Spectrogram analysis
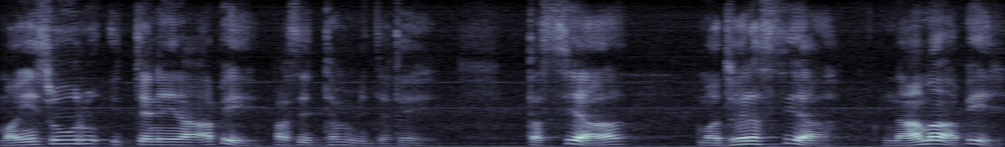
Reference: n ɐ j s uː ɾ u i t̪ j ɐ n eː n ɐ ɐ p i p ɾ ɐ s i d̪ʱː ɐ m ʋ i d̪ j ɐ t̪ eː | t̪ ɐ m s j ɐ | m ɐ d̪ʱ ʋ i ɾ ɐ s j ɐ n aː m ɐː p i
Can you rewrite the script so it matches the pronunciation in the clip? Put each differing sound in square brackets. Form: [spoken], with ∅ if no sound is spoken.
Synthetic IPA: [m] ɐ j s uː ɾ u i t̪ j ɐ n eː n ɐ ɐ p i p ɾ ɐ s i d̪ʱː ɐ m ʋ i d̪ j ɐ t̪ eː | t̪ ɐ [∅] s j ɐ | m ɐ d̪ʱ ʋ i ɾ ɐ s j ɐ n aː m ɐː p i

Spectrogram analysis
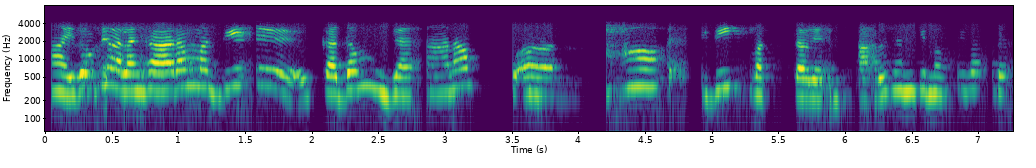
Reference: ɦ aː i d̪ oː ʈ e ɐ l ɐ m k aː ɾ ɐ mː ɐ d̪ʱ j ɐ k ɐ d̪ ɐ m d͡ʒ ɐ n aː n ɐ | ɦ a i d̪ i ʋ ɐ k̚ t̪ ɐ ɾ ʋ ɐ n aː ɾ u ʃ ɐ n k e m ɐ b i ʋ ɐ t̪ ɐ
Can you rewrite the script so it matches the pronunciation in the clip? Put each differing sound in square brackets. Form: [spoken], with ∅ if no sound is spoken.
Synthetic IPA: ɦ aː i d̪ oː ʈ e ɐ l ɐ [ŋ] k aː ɾ ɐ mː ɐ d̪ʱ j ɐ k ɐ d̪ ɐ m d͡ʒ ɐ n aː n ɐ | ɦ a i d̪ i ʋ ɐ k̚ t̪ ɐ [∅] ʋ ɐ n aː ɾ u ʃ ɐ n k [i] m ɐ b i ʋ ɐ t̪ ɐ

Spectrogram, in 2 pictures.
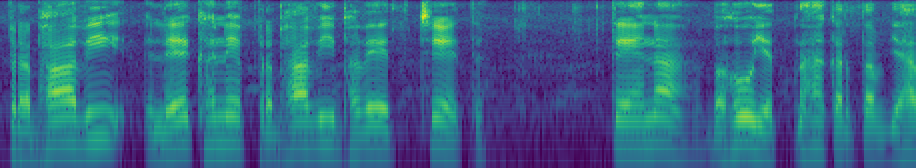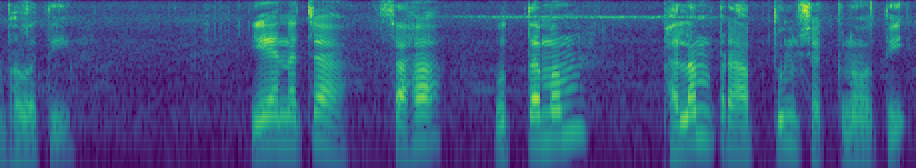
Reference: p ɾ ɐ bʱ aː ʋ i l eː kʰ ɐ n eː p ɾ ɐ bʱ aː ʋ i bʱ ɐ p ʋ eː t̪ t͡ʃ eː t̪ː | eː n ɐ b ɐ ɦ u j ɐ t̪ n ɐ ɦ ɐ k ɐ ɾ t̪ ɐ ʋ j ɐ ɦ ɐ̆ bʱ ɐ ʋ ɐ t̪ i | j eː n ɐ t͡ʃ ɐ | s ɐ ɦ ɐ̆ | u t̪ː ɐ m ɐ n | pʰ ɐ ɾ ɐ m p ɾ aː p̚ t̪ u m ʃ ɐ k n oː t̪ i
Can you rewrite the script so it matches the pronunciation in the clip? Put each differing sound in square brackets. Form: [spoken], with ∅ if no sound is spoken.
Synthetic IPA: p ɾ ɐ bʱ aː ʋ i l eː kʰ ɐ n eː p ɾ ɐ bʱ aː ʋ i bʱ ɐ [∅] ʋ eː t̪ t͡ʃ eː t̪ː | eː n ɐ b ɐ ɦ u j ɐ t̪ n ɐ ɦ ɐ k ɐ ɾ t̪ ɐ ʋ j ɐ ɦ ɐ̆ bʱ ɐ ʋ ɐ t̪ i | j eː n ɐ t͡ʃ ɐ | s ɐ ɦ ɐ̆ | u t̪ː ɐ m ɐ [m] | pʰ ɐ [l] ɐ m p ɾ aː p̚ t̪ u m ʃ ɐ k n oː t̪ i

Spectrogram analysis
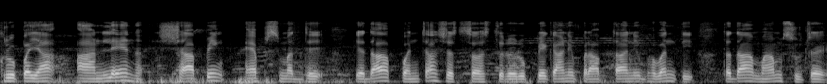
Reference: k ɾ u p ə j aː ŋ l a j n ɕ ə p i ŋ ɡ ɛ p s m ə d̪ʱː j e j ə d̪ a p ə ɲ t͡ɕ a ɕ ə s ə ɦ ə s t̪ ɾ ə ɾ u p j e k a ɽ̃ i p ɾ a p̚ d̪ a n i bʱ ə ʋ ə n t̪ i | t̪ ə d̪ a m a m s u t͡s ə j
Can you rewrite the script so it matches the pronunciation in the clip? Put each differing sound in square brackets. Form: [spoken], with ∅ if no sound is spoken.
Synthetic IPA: k ɾ u p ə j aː [n] l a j n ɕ [a] p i ŋ ɡ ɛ p s m ə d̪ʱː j e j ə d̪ a p ə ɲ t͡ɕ a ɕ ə s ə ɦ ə s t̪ ɾ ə ɾ u p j e k a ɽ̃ i p ɾ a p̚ [t̪] a n i bʱ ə ʋ ə n t̪ i | t̪ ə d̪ a m a m s u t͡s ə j

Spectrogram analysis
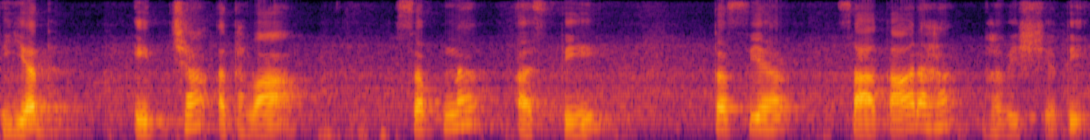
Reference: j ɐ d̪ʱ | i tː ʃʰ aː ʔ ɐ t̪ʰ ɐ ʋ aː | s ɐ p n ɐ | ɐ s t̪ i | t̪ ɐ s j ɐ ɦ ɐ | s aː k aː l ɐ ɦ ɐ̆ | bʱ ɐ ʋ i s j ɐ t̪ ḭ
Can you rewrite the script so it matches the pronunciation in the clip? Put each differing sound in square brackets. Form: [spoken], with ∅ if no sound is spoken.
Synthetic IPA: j ɐ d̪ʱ | i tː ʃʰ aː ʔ ɐ t̪ʰ ɐ ʋ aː | s ɐ p n ɐ | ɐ s t̪ i | t̪ ɐ s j ɐ ɦ ɐ | s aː k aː [ɾ] ɐ ɦ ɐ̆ | bʱ ɐ ʋ i [ʃ] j ɐ t̪ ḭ

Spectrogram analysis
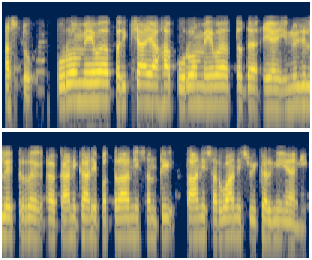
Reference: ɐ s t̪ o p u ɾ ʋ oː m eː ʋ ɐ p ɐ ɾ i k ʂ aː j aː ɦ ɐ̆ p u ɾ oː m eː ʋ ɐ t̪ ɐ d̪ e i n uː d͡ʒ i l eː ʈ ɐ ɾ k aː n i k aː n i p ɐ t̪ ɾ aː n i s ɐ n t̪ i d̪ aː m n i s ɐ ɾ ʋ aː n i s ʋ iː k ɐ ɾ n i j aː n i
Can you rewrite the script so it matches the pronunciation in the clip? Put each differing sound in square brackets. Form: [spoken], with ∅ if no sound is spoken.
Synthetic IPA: ɐ s t̪ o p u ɾ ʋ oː m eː ʋ ɐ p ɐ ɾ i k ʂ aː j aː ɦ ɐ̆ p u ɾ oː m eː ʋ ɐ t̪ ɐ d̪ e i n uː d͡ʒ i l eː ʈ ɐ ɾ k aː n i k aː n i p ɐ t̪ ɾ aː n i s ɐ n t̪ i [t̪] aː [∅] n i s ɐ ɾ ʋ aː n i s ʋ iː k ɐ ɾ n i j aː n i

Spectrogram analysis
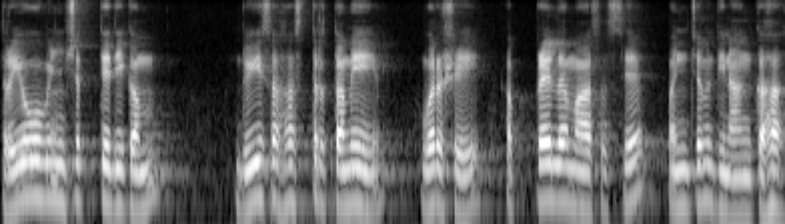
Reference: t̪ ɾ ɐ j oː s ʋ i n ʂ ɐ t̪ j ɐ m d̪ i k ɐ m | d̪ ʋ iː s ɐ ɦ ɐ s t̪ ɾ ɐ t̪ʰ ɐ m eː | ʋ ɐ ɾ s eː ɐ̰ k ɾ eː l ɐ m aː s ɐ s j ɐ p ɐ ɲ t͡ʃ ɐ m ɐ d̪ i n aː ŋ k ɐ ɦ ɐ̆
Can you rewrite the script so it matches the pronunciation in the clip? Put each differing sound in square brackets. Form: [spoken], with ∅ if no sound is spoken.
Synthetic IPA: t̪ ɾ ɐ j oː [∅] ʋ i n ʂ ɐ t̪ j ɐ [∅] d̪ i k ɐ m | d̪ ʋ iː s ɐ ɦ ɐ s t̪ ɾ ɐ [t̪] ɐ m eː | ʋ ɐ ɾ [ʂ] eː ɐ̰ [p] ɾ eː l ɐ m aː s ɐ s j ɐ p ɐ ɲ t͡ʃ ɐ m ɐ d̪ i n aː ŋ k ɐ ɦ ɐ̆

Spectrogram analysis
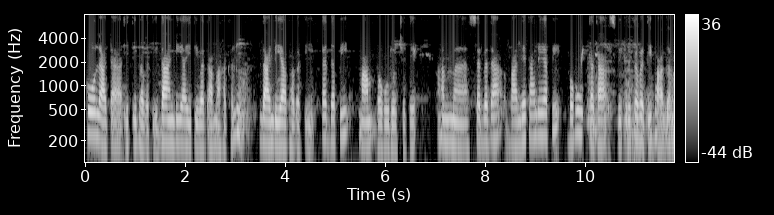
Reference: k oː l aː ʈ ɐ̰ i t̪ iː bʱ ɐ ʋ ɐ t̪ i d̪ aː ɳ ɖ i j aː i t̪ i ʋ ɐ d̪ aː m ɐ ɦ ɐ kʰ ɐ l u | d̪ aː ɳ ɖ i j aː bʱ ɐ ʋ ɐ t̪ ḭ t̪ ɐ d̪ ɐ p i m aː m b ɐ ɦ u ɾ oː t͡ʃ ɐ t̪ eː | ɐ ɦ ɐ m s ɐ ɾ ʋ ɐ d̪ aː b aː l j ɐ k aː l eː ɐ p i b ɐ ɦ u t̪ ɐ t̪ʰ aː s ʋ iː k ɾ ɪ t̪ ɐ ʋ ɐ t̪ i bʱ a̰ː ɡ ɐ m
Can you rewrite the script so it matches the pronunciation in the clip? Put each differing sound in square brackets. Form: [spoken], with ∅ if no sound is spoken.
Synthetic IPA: k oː l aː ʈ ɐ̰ i t̪ [i] bʱ ɐ ʋ ɐ t̪ i d̪ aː ɳ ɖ i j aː i t̪ i ʋ ɐ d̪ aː m ɐ ɦ ɐ kʰ ɐ l u | d̪ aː ɳ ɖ i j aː bʱ ɐ ʋ ɐ t̪ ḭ t̪ ɐ d̪ ɐ p i m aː m b ɐ ɦ u ɾ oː t͡ʃ ɐ t̪ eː | ɐ ɦ ɐ m s ɐ ɾ ʋ ɐ d̪ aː b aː l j ɐ k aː l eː ɐ p i b ɐ ɦ u t̪ ɐ t̪ʰ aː s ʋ iː k ɾ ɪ t̪ ɐ ʋ ɐ t̪ i bʱ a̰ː ɡ ɐ m

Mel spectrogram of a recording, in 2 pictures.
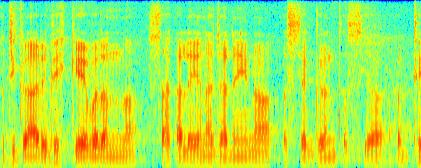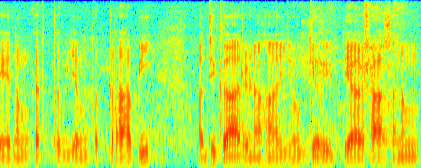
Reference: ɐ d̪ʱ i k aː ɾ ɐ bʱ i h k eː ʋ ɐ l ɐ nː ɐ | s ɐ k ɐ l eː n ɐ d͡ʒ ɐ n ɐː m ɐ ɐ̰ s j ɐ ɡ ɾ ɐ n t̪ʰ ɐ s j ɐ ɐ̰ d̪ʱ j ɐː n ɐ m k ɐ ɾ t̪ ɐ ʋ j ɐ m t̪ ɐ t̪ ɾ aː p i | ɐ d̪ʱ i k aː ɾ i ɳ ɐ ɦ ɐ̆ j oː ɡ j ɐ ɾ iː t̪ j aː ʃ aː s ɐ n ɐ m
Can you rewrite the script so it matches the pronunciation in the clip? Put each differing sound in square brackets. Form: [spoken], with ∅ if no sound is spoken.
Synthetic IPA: ɐ d̪ʱ i k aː ɾ ɐ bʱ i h k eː ʋ ɐ l ɐ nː ɐ | s ɐ k ɐ l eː n ɐ d͡ʒ ɐ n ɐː [n] ɐ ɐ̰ s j ɐ ɡ ɾ ɐ n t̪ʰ ɐ s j ɐ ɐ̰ d̪ʱ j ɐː n ɐ m k ɐ ɾ t̪ ɐ ʋ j ɐ m t̪ ɐ t̪ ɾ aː p i | ɐ d̪ʱ i k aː ɾ i ɳ ɐ ɦ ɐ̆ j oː ɡ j ɐ ɾ iː t̪ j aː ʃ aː s ɐ n ɐ m

